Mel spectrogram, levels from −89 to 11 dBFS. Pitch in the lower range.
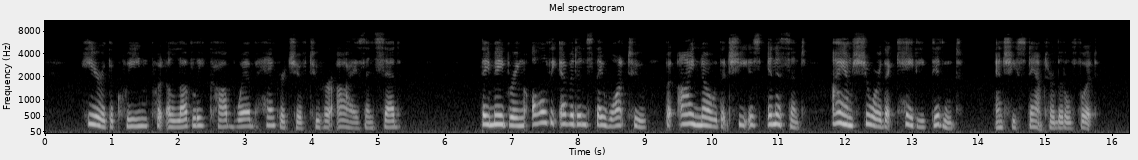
No: high, 220 Hz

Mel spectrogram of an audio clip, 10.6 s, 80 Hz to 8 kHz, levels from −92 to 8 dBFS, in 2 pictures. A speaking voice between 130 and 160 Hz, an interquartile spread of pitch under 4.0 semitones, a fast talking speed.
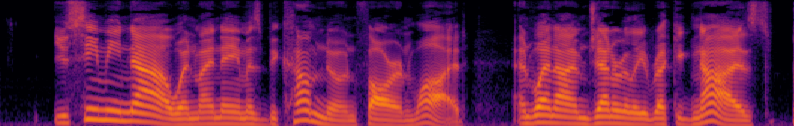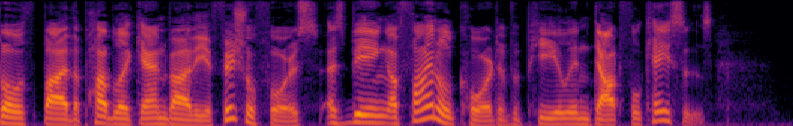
No: low, 135 Hz; average, 4.6 semitones; fast, 215 wpm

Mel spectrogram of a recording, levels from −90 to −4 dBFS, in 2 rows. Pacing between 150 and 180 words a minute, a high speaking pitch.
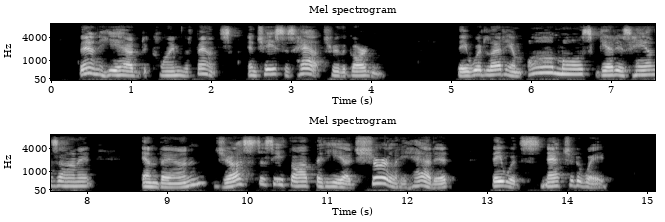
Yes: average, 160 wpm; high, 195 Hz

